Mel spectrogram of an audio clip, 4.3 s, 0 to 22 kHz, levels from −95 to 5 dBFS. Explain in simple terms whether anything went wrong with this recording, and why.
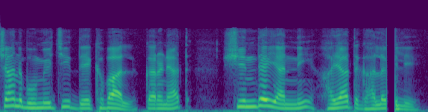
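Packet loss on an ADPCM call, from 3.86 to 3.98 s: about ten packets, some 90 ms of speech, went missing and became silence. The receiver's predictor then fell out of step with the sender's, so speech resumes slightly distorted before settling.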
